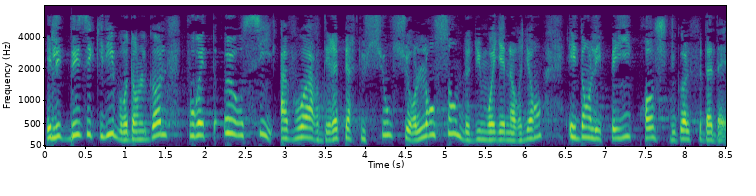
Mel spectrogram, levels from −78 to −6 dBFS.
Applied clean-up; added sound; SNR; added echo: none; none; none; none.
